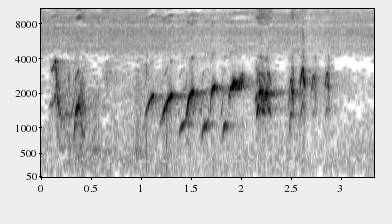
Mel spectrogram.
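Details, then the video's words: Song of a white-rumped shama, known locally as murai batu: a lively run of short upslurred whistles climbing step by step, then rapid clipped notes, with constant background hiss. "bird nature sound murai batu"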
